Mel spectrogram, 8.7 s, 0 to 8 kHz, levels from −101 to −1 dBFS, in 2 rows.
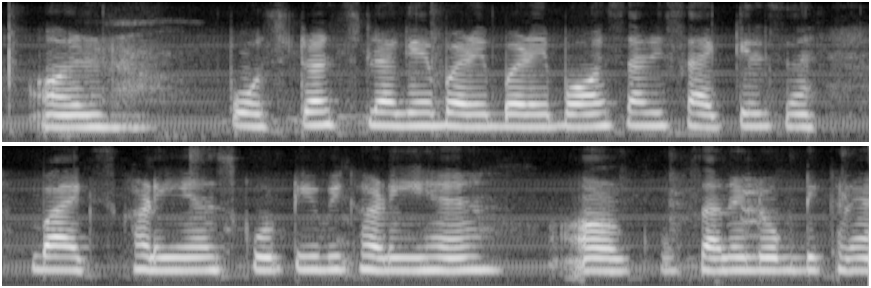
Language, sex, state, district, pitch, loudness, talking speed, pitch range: Hindi, female, Bihar, Sitamarhi, 240 Hz, -20 LUFS, 160 wpm, 235-250 Hz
